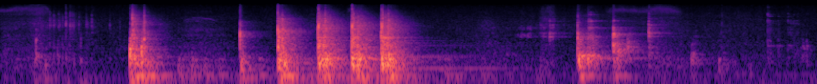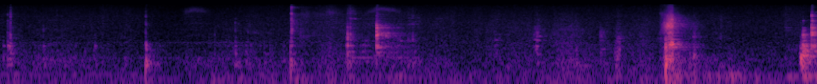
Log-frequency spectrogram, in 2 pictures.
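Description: Hand tools knocking and clinking on the drill press motor's pulley while the out-of-line pulley is realigned and its set screw worked with an Allen key. A quick run of sharp metallic knocks comes about one to three seconds in and another about four seconds in, then lighter single clicks.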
